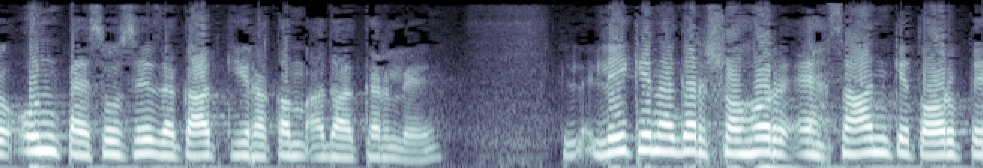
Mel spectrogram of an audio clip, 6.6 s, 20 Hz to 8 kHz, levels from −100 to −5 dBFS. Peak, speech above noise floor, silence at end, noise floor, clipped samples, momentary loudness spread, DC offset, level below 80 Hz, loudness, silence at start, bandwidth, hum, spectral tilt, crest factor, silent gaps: 0 dBFS; 34 dB; 0 s; -44 dBFS; 0.9%; 12 LU; under 0.1%; -46 dBFS; -10 LUFS; 0 s; 7.6 kHz; none; -8 dB/octave; 10 dB; none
